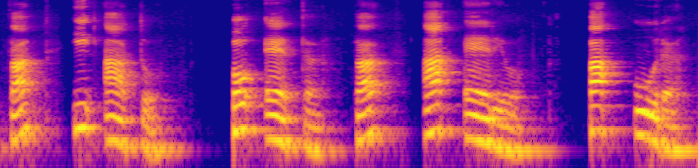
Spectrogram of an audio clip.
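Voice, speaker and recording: A Brazilian-accented man teaching a homeschool lesson, with a voice pitched a little high for a man. He chats along, tacks questions onto his sentences and sounds out example words slowly. The room around him is echoey. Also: a bit bright. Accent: Brazilian Portuguese. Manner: chatty, many tag questions, slow deliberate word examples.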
